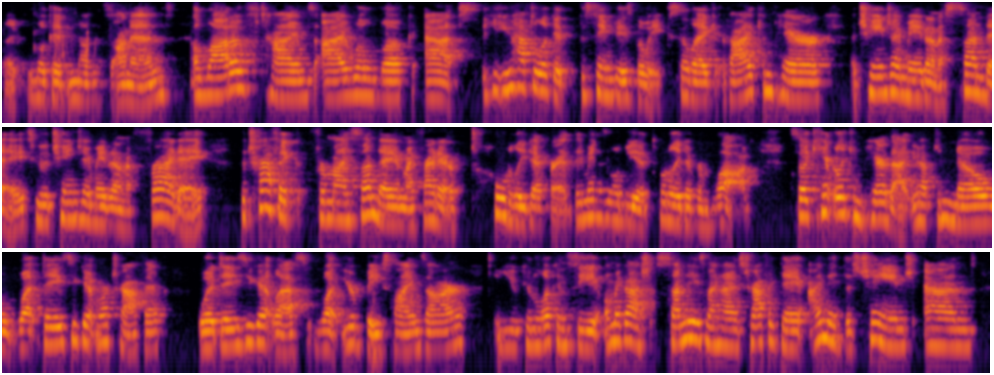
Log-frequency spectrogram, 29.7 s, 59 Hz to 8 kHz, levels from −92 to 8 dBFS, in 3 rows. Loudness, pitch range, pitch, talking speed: -19 LUFS, 160-205 Hz, 180 Hz, 220 wpm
